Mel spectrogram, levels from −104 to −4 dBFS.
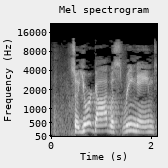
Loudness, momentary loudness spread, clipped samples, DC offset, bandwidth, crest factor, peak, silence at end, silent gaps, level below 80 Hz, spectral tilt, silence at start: -19 LUFS; 5 LU; under 0.1%; under 0.1%; 13 kHz; 16 dB; -2 dBFS; 0 s; none; -68 dBFS; -4 dB/octave; 0.05 s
